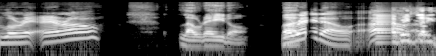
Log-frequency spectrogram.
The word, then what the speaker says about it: Laureiro: So it's Laredo. Yes.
